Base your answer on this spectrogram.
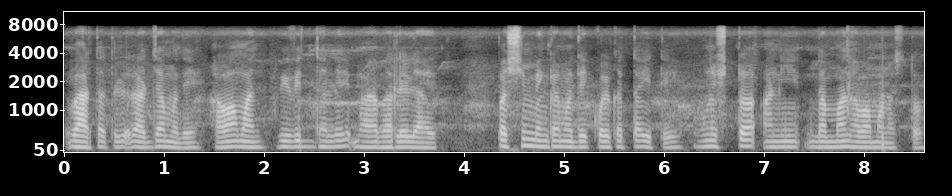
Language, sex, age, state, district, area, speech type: Marathi, male, 18-30, Maharashtra, Ratnagiri, rural, spontaneous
